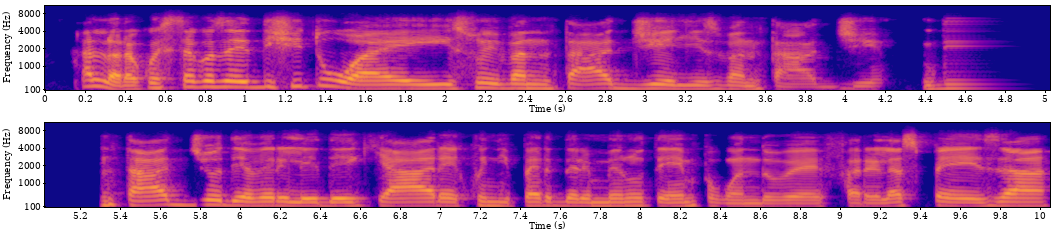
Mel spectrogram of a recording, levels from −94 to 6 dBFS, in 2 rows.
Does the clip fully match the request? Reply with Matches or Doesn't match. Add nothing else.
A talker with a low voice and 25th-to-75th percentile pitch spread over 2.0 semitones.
Doesn't match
